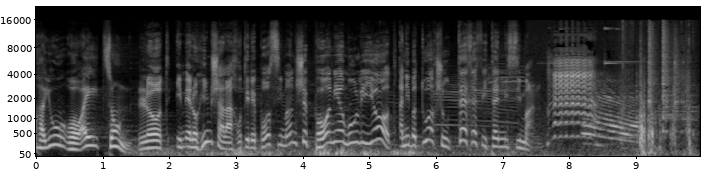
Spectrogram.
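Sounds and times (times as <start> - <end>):
speech: 0.0 - 7.8
goat bleating: 5.8 - 9.1.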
